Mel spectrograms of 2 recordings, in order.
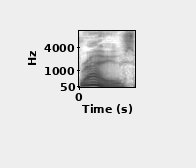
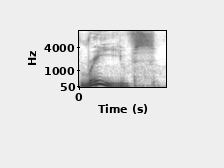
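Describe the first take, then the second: First: The surname sounds like 'rose'. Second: The surname sounds like 'reeves'. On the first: The speaker calls it wrong. "I've always called him Maurice Rose" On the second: The speaker calls it right. "it turns out it's actually pronounced Reeves"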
